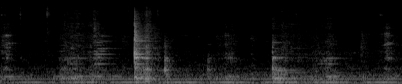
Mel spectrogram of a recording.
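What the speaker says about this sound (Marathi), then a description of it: "कोथिंबीर चांगली मिक्स करून घेऊया" A spoon stirs egg bhurji with fresh coriander in a pan, making soft scraping and clinking against the metal, with two sharper knocks over a steady low hum.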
